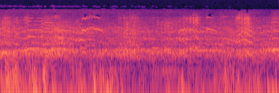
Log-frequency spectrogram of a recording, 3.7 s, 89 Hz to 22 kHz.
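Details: Huge flock of common cranes moving south over the Wetterau near Bad Nauheim, Germany, 22 October 2022; a short burst of many overlapping trumpeting calls, with low rumble in the background.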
